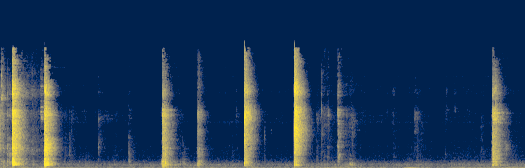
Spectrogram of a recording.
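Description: A metal tripod clicks and snaps sharply as its legs are handled.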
